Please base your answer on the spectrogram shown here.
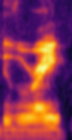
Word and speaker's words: Duvernay: doors wide open, just like Rashad Bateman and Duvernay. I might have said his name wrong.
